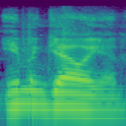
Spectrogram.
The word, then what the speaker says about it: Evangelion: Evangelion.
